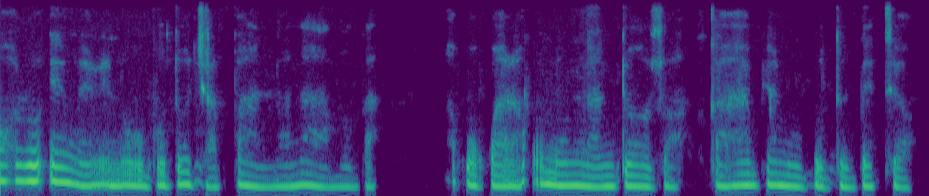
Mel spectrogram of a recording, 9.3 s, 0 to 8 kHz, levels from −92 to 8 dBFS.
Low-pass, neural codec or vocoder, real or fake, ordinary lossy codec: 7.2 kHz; none; real; Opus, 24 kbps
